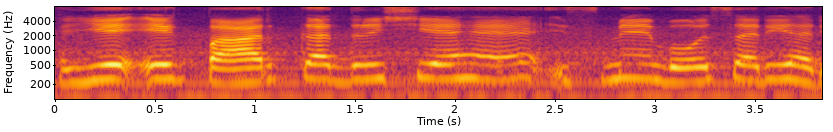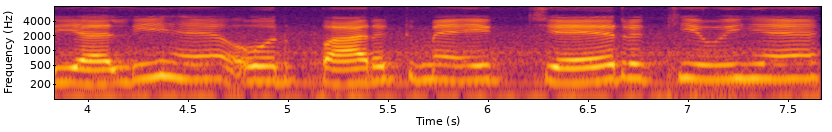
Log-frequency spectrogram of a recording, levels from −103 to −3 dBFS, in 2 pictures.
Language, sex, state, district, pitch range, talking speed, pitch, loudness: Hindi, female, Rajasthan, Bikaner, 230-265 Hz, 150 wpm, 250 Hz, -19 LUFS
